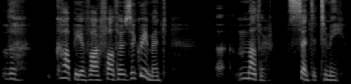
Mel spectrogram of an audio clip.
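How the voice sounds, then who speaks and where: A woman's voice: on the low side, measured pace, darkish tone, dry recording, studio quality, close to an everyday voice. A woman voicing an earnest, irritable young nobleman in an audiobook story, hesitant and stumbling when flustered.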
